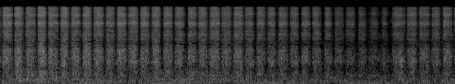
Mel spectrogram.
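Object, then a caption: Graphite pencil on paper sketchbook page. A graphite pencil held at a low angle rubs dense shading strokes across a page of a spiral-bound paper sketchbook. About 37 quick, steady back-and-forth strokes make a bright, hissing scratch, each one a short swell that fades slightly toward the end.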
